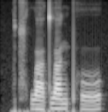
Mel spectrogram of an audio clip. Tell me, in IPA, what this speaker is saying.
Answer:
t͡sʰ w ä˨˦ t̪ w a˦ n pʰ ɤ˨˦

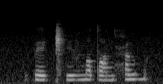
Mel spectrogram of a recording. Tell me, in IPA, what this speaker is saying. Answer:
p e ǁʰ i v n ʌ tˤ o n ħ ɯ b

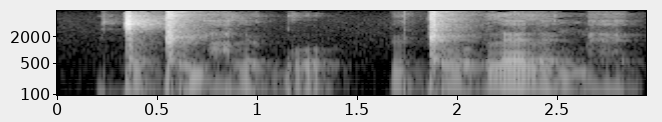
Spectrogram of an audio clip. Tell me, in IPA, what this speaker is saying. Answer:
ǀ ʏ˨ ǁ ʏ˨ j a̤˨ l ø˨ ɡ͡b ʊ˨ | ʏ˨ ǁ ʊ˨ | l ɛ˦ l ɛ˨ ŋ͡m ɛ̤˨

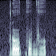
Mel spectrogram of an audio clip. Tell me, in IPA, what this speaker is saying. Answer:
ɾ u kʷ ə b ṳ

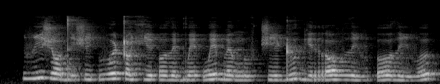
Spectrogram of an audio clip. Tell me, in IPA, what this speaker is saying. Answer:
v i ʒ ɔ d̪ i ʃ i ʔ v ʊ ʈ ɔ ç ɪ ʔ o ð ɪ ɡ w e ʔ w e b ɛ ʊ̯ ŋ u v t͡ʃ i ɖ u bʲ e r ɔ v ð i v ʔ o ð i v ʊ

